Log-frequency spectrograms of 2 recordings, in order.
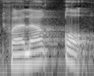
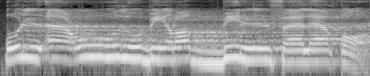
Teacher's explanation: آگے بی بالکل واضح اور را موٹا، را کے اوپر زبر یا پیش ہوتا ہے تو را موٹا پڑھتے ہیں، اور با کے اوپر آگے تشدید ہے تو اس کو پکڑنا ہے، برب فلق، فا پتلا فا اور لام بھی پتلا لا، فلا۔ آگے قاف موٹا اور قاف پہ قلقلہ کرنا ہے۔ قلقلہ مطلب یعنی آواز کو ہلانا ہے، آواز کو جیسے دیکھیں فلق اس طریقے سے، تو قاف پہ قلقلہ ہوگا۔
